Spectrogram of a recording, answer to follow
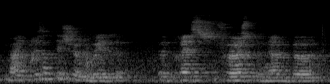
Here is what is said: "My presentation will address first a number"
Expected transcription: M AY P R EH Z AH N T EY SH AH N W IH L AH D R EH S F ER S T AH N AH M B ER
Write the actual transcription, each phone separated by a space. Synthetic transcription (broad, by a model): M AY P R EH Z AH N T EY SH AH N W IH L AH D R EH S F ER S T AH N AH M B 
